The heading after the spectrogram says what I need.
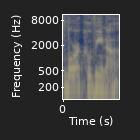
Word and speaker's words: Laura Covina: And sorry, I have to say, I said Laura's name wrong. It's Laura Covina.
